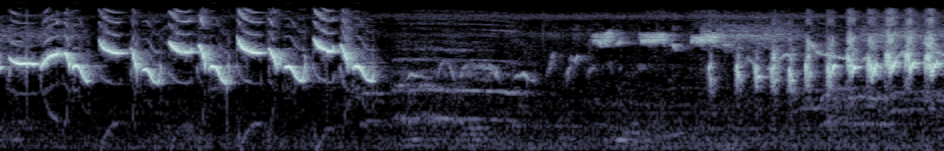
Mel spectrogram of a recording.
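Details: Chinese hwamei song: a loud downslurred whistled phrase repeated about five times, then a brief quieter pause with soft notes, before a rapid series of high, clipped notes builds up again.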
